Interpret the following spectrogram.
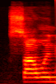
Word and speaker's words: Samhain: And yes, your boy Pat, Samhain is pronounced Samhain.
